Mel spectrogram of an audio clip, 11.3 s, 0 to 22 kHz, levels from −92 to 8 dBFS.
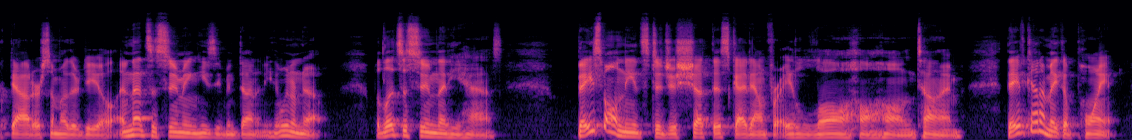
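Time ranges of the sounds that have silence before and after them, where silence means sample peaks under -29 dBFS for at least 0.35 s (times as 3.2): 3.77–4.96
5.79–9.6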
